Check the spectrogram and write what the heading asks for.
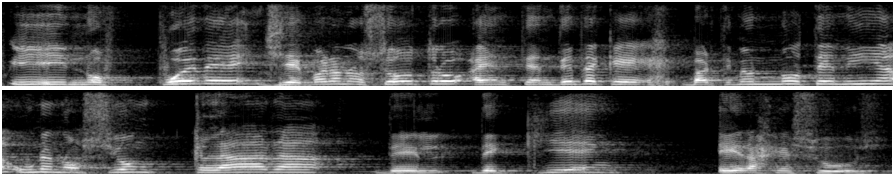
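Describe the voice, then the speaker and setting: A man preaching a sermon as pastor, earnest and searching, often restarting phrases and addressing his listeners as beloved brothers, with a Latin American Spanish accent. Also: very high voice. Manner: earnest preaching with frequent restarts and repeated "mi amado hermano".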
